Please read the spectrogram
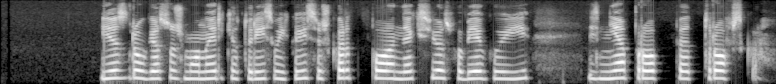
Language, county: Lithuanian, Vilnius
